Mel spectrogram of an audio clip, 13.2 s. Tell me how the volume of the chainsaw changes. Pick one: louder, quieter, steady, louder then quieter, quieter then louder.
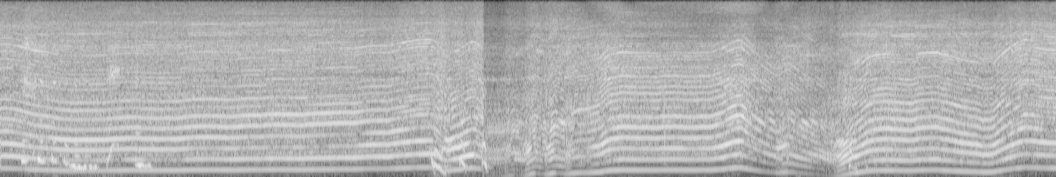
steady.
